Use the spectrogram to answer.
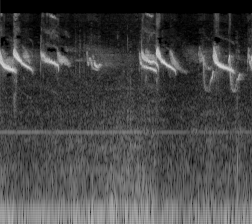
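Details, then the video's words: Indian white-eye lure call for trapping and exciting other white-eyes: groups of two or three bright, thin sliding notes separated by brief pauses, with a low hum underneath. "Tiếng chim vành khuyên mồi cực nhạy"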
